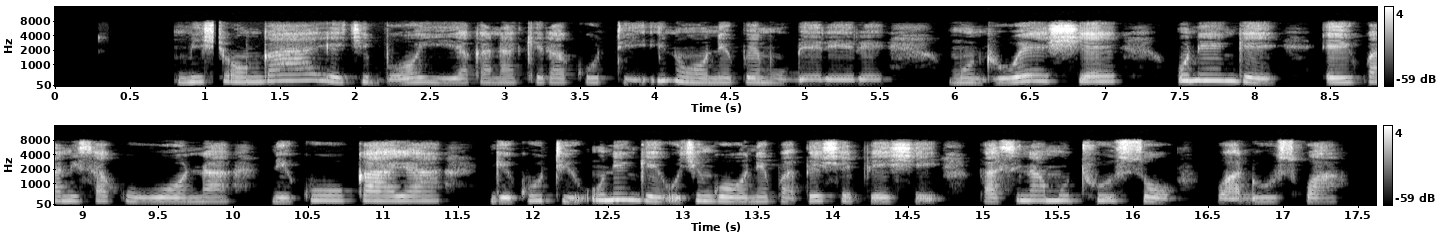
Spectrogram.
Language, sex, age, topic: Ndau, female, 36-49, health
